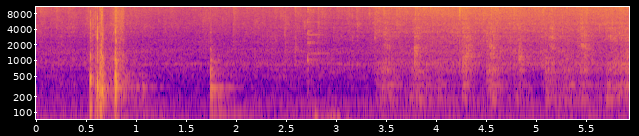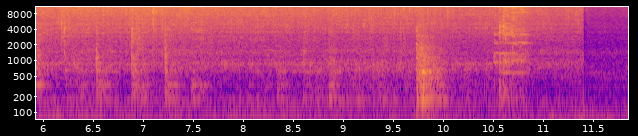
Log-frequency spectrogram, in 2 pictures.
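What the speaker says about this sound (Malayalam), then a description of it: "അപ്പോൾ നമ്മുടെ ഉള്ളിയൊക്കെ ഒന്ന് മൂത്തിട്ടുണ്ട്." Onions frying in a pan with green chillies and salt, a steady close sizzle with occasional stirring scrapes and a few louder clatters near the start and toward the end.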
